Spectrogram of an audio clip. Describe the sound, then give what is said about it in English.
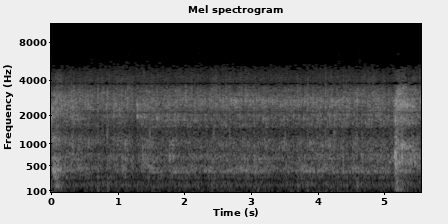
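Tap water runs steadily into a glass in a small kitchen for a drink, with a constant hissing splash, ending with a brief louder burst near the end. No one speaks. “Like cold water.”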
